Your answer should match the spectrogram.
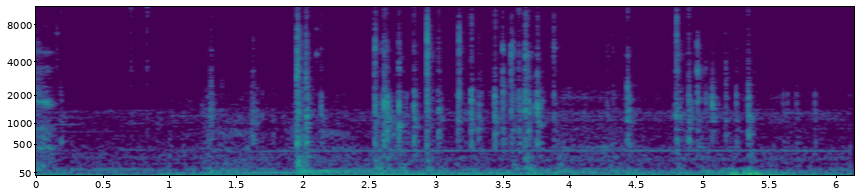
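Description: Someone types on a computer keyboard in irregular bursts of clicks and key taps, fairly close, with a steady faint hum underneath and no talking.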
